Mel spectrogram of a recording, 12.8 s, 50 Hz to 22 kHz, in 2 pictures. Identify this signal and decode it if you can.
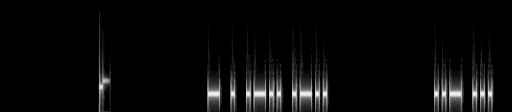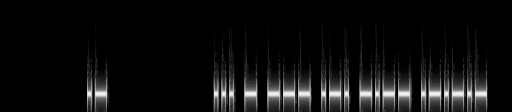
Morse code, heard as a keyed tone, about 25 wpm, 700 Hz. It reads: TELL US A STORY.
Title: 4x Word-Spacing - Sentences from Top 300 Words - 25wpm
